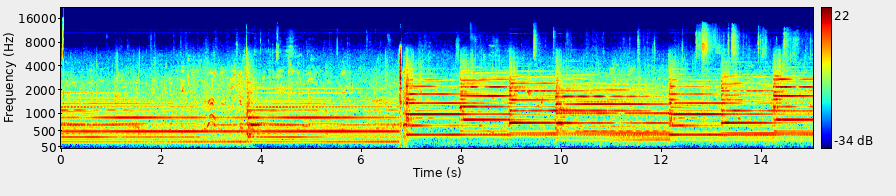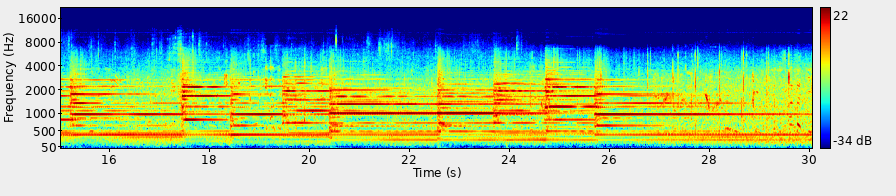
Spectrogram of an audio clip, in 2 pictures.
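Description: A tune in held bell-like chime tones. It opens with two long sustained chords over the first seven seconds, then moves to a melody changing note about once or twice a second.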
